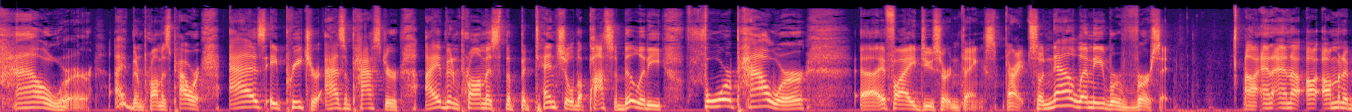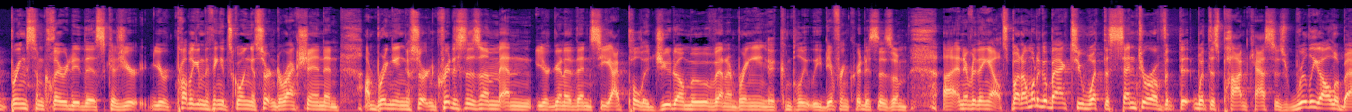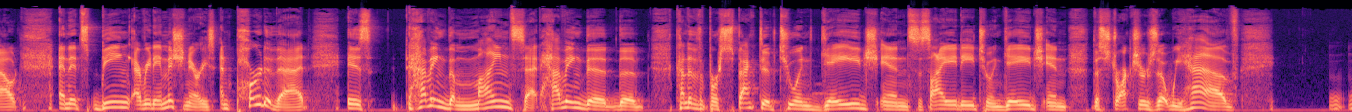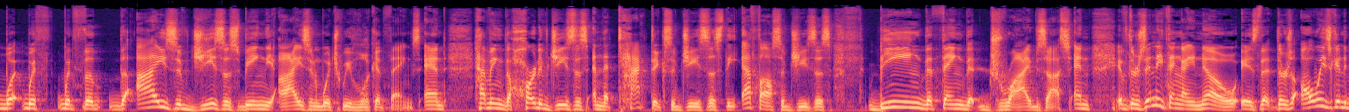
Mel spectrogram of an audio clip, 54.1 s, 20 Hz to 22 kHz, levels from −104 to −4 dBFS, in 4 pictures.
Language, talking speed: English, 210 wpm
